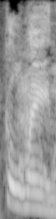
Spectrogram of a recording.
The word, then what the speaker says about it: McElwain: McElwain. The E's before the L. You keep putting the L before the E.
